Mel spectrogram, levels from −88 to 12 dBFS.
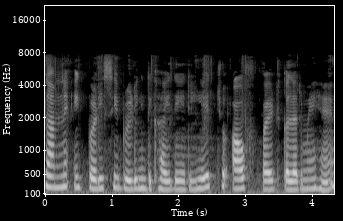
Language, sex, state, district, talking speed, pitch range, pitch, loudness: Hindi, female, Uttar Pradesh, Muzaffarnagar, 180 wpm, 180-225 Hz, 200 Hz, -17 LUFS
